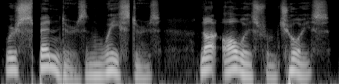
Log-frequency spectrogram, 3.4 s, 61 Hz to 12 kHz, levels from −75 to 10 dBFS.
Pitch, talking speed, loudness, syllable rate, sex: 120 Hz, 125 wpm, -18 LUFS, 4.6 syllables/s, male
